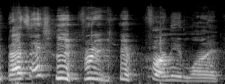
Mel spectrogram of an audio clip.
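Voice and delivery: high, loud words through real laughter; laughing while talking. Real, not acted. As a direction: talk while still cracking up. Laughs at the Grinch line.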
